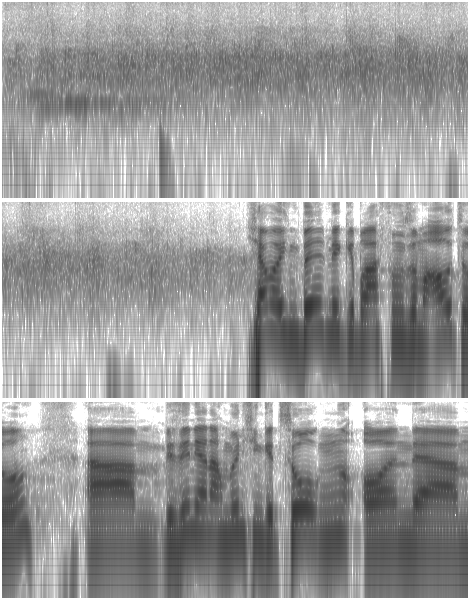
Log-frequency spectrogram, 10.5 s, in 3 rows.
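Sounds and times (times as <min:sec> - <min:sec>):
audience applause for the band: 0:00.0 - 0:05.4
speech: 0:01.2 - 0:01.4, 0:05.4 - 0:10.4.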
